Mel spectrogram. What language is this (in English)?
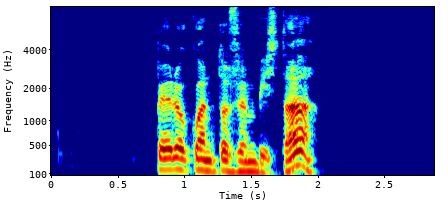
Aragonese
